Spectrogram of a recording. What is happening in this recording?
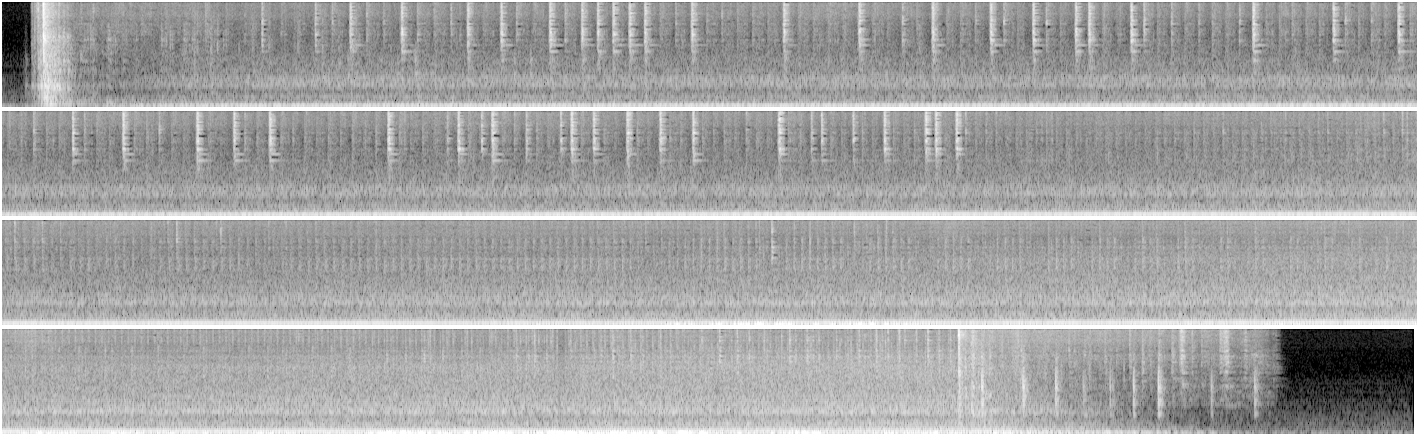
reel to reel tape machine start stop rewind nice end
machine, reel, rewind, start, stop, tape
